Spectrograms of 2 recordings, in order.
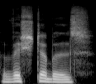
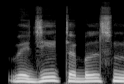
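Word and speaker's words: vegetables: வெஜிடபிள்ஸ்ன்னு நம்ம சொல்லுவோம்ல, அது ஆக்சுவலி ராங். சே வெஜ் டபிள்ஸ். ஐ நம்ம சொல்லக்கூடாது, சைலண்ட்டாக வைக்கணும்.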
